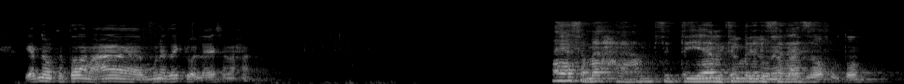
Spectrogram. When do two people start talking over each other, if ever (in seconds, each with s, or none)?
6.8 s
